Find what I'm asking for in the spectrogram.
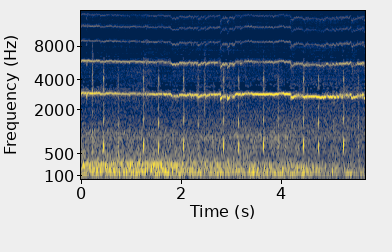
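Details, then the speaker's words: Ford Focus 3, on a 30–34°C day: thin high-pitched squeal with faint rapid ticking about three per second in the cabin, persisting with engine off and key removed; owner thinks it comes from below; source not yet found. "Как слышно звук не пропадает зажигание выключил полностью вытянул ключ она пищит"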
